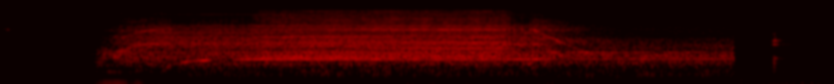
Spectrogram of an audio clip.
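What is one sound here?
A power saw motor whirs steadily, then winds down.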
